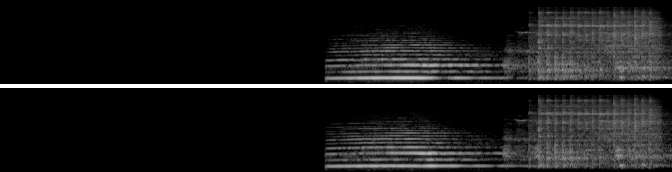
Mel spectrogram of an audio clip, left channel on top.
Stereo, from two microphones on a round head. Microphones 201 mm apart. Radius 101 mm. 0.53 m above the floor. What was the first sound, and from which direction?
A shout, 40° right (ahead or behind).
